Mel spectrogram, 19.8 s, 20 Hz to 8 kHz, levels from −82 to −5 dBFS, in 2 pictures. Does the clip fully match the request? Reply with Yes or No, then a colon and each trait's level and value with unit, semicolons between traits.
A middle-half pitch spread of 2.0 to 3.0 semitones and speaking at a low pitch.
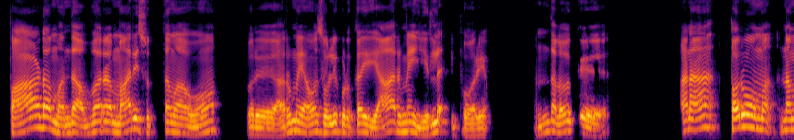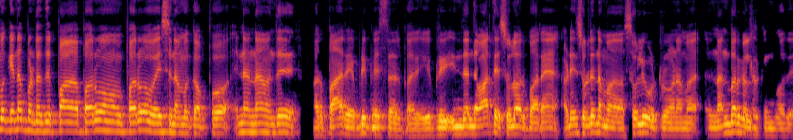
No: average, 5.2 semitones; low, 130 Hz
